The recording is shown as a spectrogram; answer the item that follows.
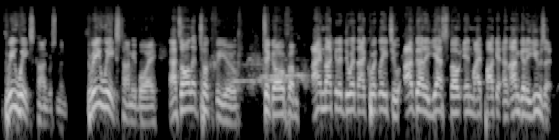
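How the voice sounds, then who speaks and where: A man's voice: a little high, lively intonation, a little fast, a little hiss or hum. A man speaking as a constituent at a town hall, angry, sarcastic and confrontational, into a handheld microphone. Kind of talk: public comment speech. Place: public meeting hall.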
